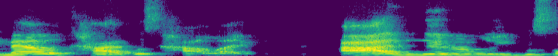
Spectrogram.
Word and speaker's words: Malachi: His name is Malachi.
